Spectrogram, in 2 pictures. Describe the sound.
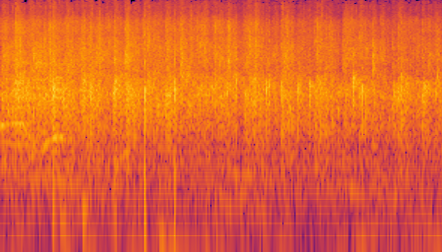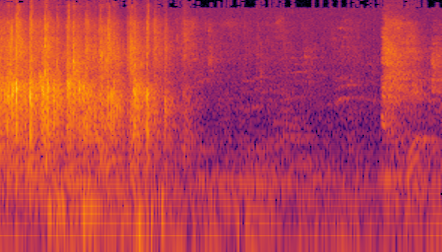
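Loud, sustained applause from an audience for a former political prisoner, national co-chair of the Jericho Movement, lasts about six seconds, then fades out quickly, leaving a brief quiet before a voice begins.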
